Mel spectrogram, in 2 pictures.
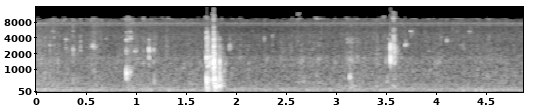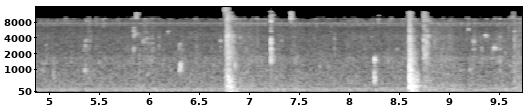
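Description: Potting soil being scooped with a small trowel and pressed by hand around a pothos cutting in a plastic nursery pot set in a plastic tub: faint rustling with a handful of short sharp knocks and taps, the clearest about two, seven and nine seconds in.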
